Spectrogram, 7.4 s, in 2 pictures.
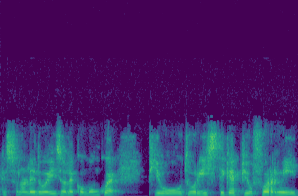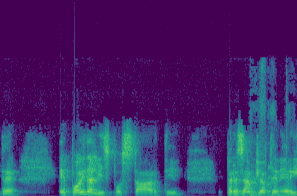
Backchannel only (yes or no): yes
